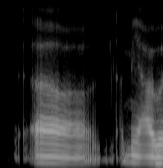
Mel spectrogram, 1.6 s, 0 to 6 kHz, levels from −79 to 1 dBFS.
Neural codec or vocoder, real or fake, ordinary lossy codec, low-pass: none; real; MP3, 32 kbps; 5.4 kHz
